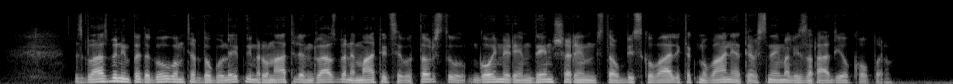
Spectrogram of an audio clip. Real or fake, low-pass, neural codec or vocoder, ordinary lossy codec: fake; none; codec, 24 kHz, 1 kbps, SNAC; none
